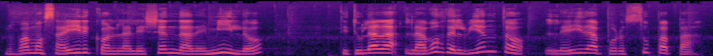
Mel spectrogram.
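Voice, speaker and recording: A woman's voice: on the high side, takes it slowly, warm tone. A woman with an Argentine accent co-hosting a school radio show, introducing the next segment. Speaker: teacher co-host.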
